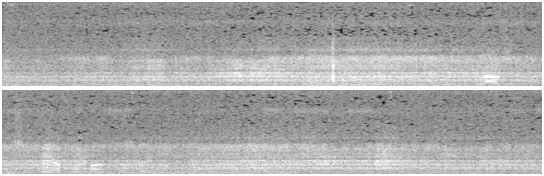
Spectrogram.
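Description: Steady rushing of air over the camera in flight, with a sharp click about three seconds in and a few brief muffled voice-like sounds near the middle.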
